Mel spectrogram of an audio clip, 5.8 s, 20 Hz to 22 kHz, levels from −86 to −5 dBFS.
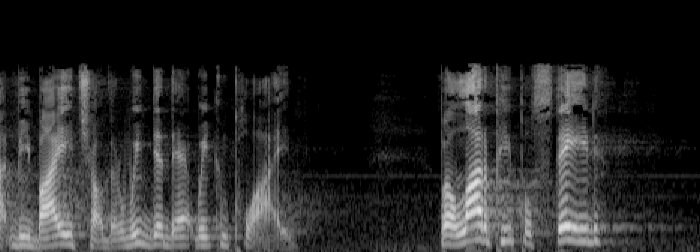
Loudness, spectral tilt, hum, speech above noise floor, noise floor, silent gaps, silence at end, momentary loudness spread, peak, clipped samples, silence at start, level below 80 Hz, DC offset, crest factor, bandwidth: -26 LUFS; -2.5 dB/octave; none; 40 dB; -66 dBFS; none; 0.8 s; 18 LU; -4 dBFS; under 0.1%; 0 s; -64 dBFS; under 0.1%; 22 dB; 8 kHz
